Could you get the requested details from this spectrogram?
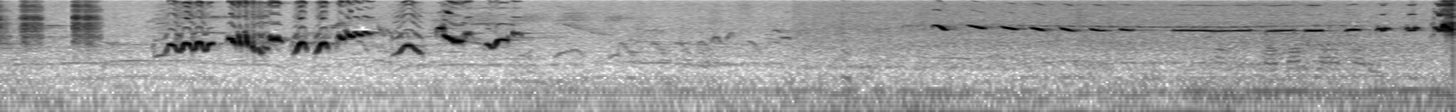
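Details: White-rumped shama singing: two quick buzzy notes, then a burst of looping whistled phrases that rise and fall, a pause, then a steady series of about a dozen sharp, evenly spaced chips with faint background hiss.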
